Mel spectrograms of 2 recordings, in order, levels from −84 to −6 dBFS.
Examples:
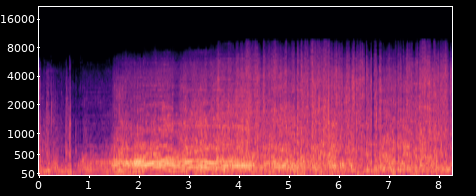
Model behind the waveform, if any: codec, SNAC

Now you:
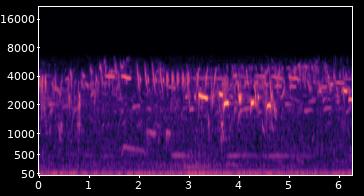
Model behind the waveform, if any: none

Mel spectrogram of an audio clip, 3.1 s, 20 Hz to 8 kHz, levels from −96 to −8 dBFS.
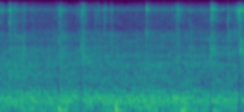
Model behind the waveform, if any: codec, SNAC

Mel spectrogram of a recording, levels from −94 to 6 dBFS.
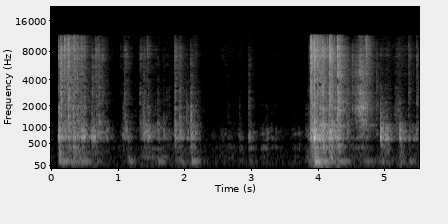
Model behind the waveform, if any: none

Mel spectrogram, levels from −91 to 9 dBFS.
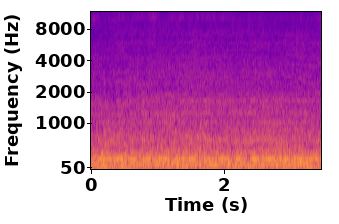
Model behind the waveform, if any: codec, SNAC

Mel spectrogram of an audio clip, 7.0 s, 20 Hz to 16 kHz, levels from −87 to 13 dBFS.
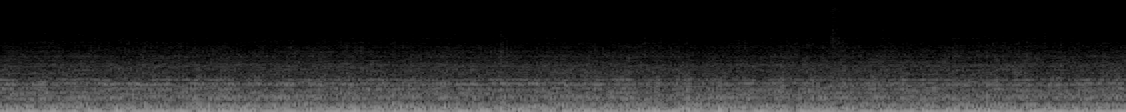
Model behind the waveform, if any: codec, SNAC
